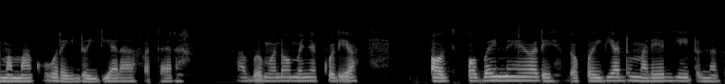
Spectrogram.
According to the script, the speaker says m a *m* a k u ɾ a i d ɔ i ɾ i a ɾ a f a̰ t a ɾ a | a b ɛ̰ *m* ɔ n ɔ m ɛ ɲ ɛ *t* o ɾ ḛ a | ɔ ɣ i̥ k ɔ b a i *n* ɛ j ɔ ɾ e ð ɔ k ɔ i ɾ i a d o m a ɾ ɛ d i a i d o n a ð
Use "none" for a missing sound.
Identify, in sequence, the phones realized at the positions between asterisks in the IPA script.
m, m, k, n

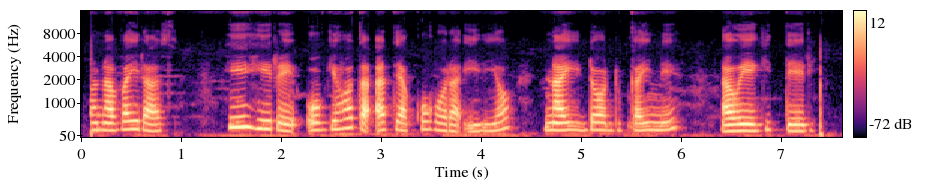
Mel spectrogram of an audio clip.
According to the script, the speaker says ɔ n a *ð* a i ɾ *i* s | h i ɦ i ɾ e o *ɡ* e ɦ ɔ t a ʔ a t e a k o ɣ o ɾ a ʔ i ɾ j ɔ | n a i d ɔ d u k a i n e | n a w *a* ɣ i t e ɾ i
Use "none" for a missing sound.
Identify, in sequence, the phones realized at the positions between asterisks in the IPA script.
v, a, ɡ, e

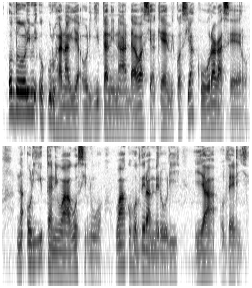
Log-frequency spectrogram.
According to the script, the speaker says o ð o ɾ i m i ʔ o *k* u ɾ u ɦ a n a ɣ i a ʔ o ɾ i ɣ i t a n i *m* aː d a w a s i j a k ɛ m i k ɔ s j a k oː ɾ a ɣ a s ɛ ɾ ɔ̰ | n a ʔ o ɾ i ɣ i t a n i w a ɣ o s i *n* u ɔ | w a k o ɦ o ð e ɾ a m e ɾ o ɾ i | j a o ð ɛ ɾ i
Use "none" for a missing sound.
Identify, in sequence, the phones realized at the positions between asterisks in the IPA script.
k, n, n

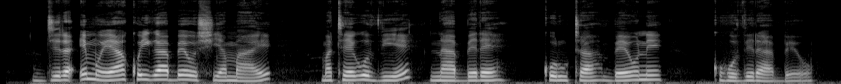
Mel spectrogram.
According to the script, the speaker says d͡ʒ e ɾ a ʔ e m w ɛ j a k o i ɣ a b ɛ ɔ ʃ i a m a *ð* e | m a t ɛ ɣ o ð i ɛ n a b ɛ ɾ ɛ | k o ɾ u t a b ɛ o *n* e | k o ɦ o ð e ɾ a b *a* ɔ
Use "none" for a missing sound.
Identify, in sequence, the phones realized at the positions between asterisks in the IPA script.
none, n, ɛ

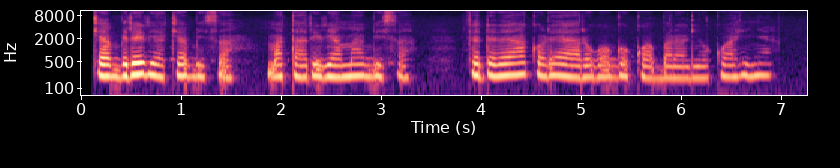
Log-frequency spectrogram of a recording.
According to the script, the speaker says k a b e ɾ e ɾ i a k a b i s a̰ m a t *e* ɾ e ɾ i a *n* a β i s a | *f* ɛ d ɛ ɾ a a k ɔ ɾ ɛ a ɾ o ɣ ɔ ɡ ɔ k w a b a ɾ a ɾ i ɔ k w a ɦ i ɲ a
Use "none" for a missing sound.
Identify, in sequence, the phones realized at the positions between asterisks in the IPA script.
a, m, f

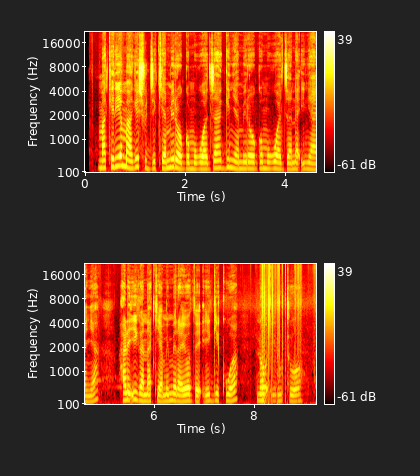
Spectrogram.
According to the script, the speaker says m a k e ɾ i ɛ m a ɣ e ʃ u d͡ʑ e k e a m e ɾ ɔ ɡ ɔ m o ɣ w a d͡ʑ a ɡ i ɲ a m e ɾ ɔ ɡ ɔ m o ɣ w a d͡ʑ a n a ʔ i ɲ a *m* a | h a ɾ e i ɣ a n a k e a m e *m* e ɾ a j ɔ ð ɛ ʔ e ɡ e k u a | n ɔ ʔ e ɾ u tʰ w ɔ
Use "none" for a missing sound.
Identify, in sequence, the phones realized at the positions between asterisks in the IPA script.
ɲ, m

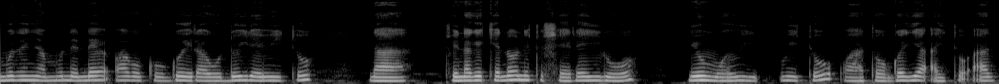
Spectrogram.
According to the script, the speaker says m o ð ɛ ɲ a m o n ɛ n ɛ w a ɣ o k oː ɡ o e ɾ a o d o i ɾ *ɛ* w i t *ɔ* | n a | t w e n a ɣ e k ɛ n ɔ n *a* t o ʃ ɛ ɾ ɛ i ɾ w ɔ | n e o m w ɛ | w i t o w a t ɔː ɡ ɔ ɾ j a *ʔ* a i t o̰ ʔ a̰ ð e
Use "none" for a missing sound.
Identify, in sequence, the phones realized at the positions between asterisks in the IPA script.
ɛ, o, e, ʔ

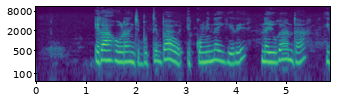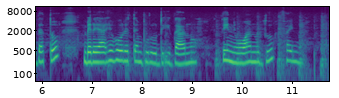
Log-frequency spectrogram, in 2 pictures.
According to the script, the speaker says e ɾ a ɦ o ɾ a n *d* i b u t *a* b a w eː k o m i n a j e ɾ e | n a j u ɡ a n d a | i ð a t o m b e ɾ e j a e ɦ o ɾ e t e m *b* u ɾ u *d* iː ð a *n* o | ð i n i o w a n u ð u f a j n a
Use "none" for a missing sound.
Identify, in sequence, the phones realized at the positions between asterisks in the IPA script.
d͡ʒ, i, b, d, n

